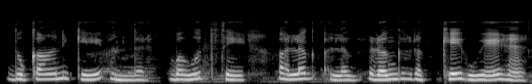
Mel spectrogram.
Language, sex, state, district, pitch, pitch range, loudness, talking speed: Hindi, female, Uttar Pradesh, Saharanpur, 230 Hz, 210-245 Hz, -18 LUFS, 125 wpm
